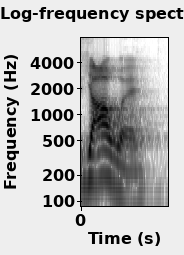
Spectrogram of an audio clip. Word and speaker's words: Yahweh: The actual name of God, it's pronounced YHWH. Now, we stick consonants in English between those letters, so we put an A and an E, and it's Yahweh.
